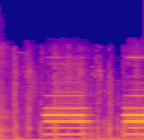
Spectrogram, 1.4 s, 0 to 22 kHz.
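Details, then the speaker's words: Glide Care G-6R electric wheelchair (dual 250W motors) just switched on: two high electronic beeps warning that motors are disengaged in freewheel; beeping stops once motors are put into drive. "so I just turned it on and you can hear it beeping and the reason it's beeping is because it's in free whe"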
